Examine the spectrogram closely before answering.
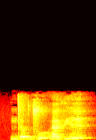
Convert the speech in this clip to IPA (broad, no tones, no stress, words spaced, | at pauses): ndɛwd͡zu ɦævʲe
